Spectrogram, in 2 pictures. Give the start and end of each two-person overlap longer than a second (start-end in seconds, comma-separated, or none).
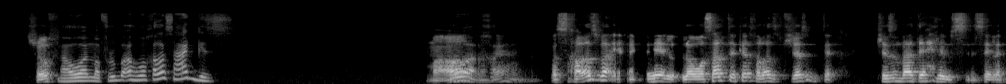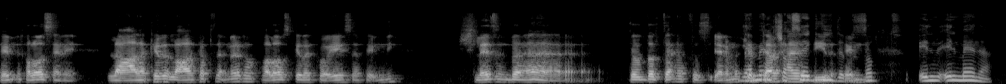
17.4-18.8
